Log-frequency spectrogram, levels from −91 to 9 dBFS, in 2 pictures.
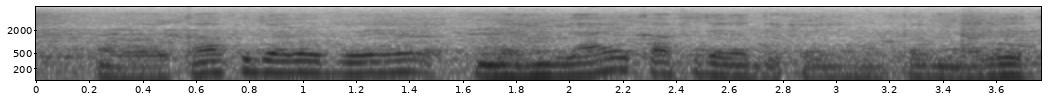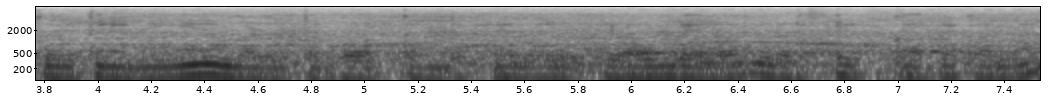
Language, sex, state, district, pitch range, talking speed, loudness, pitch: Hindi, male, Bihar, Katihar, 110-135 Hz, 110 wpm, -15 LUFS, 120 Hz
